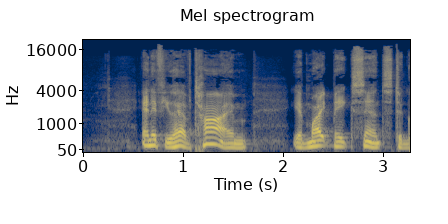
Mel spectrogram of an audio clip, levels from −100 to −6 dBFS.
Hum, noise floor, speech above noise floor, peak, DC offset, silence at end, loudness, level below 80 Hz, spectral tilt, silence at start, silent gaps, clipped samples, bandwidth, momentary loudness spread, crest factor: none; -55 dBFS; 31 dB; -6 dBFS; under 0.1%; 0 s; -24 LUFS; -58 dBFS; -5.5 dB/octave; 0.6 s; none; under 0.1%; 18 kHz; 8 LU; 18 dB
